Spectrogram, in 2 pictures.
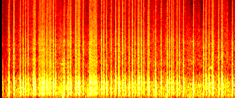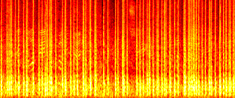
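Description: Fireworks going off in quick succession: ground-fired fountains and crackling stars give a dense, continuous run of sharp crackles and pops, many each second.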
